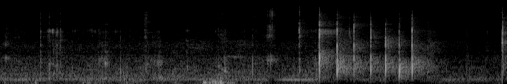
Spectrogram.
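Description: Chewing and crunching of crispy baked-potato snack puffs in the mouth, with a quick run of sharp crackly crunches about three seconds in.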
